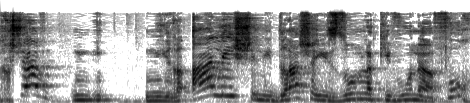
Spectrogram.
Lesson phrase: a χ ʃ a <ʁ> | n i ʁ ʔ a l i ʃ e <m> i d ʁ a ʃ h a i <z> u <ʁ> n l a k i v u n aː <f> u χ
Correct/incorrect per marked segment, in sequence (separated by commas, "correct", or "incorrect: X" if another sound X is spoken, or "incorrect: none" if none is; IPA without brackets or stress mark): incorrect: v, incorrect: n, correct, incorrect: none, correct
